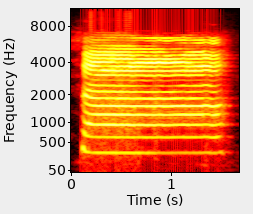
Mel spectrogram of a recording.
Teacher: Sa comes from tip of the tongue, touches the edge of upper front teeth. The tongue comes out a little.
